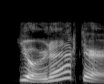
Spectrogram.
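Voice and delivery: plain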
